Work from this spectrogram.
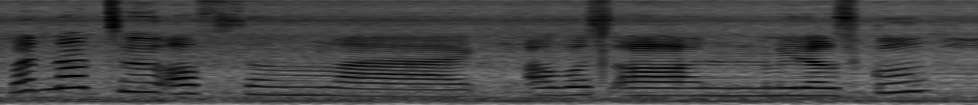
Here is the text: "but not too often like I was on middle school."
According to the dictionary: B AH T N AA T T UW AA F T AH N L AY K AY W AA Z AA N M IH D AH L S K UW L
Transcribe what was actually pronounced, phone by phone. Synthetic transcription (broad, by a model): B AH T N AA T T UW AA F S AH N L AY K AY W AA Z AA N M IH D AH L S K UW L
